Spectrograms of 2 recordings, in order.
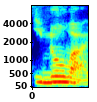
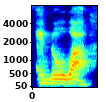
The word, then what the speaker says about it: ANOVA: Okay, don't pronounce it as INOVA. It is not INOVA, it is ANOVA.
